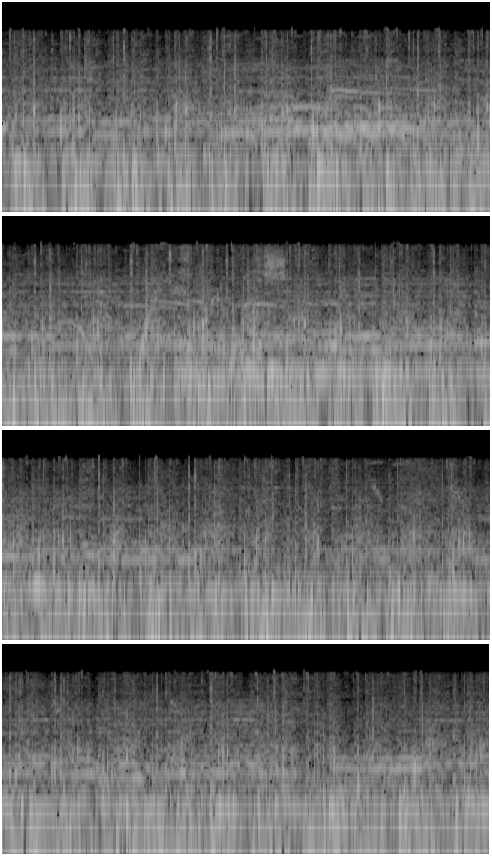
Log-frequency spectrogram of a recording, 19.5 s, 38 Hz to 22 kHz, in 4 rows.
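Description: Roach, Geralt's horse in The Witcher 3, gallops through a race with steady, rapid clip-clop hoofbeats that hold throughout, set within a dense game soundtrack of music and ambient noise, with an occasional whinny.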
